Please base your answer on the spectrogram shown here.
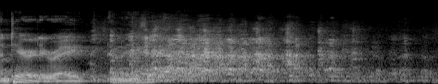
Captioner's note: audience laughing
